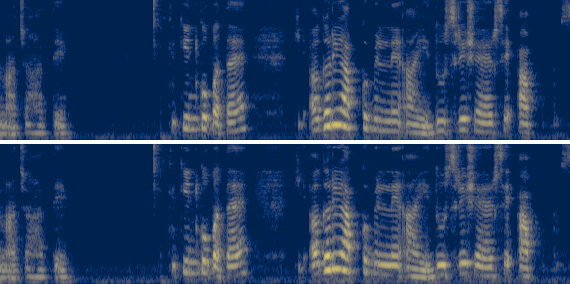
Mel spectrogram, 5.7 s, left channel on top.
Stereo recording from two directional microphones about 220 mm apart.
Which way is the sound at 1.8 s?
45° left (ahead or behind).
